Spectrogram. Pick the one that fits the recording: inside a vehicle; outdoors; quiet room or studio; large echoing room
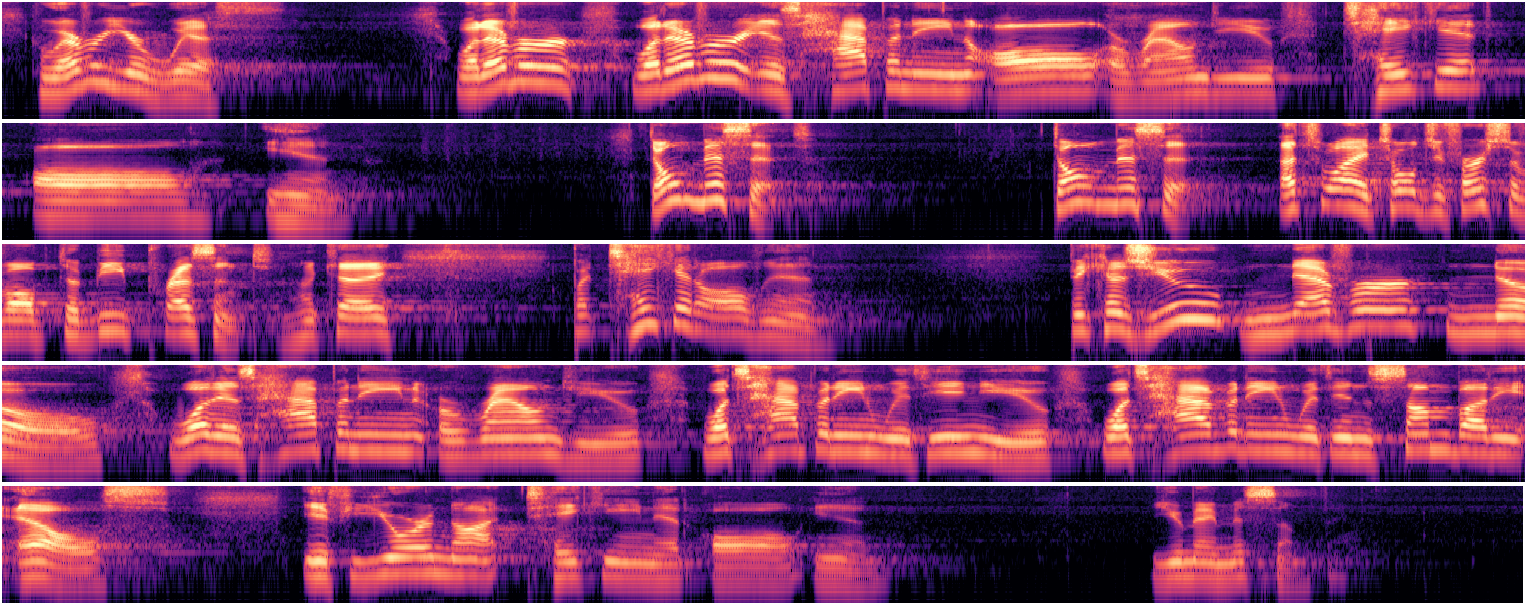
large echoing room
